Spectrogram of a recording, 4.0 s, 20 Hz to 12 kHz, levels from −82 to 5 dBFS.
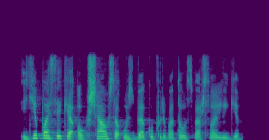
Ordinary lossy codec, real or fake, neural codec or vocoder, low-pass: MP3, 96 kbps; real; none; 7.2 kHz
